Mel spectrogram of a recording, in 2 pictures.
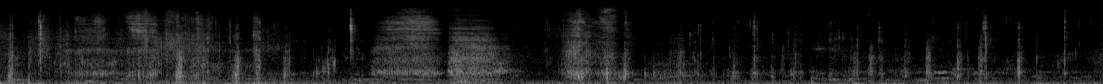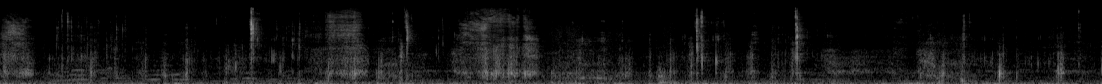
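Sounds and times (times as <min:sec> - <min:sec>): person chewing crunchy food: 0:00.0 - 0:04.5, 0:05.4 - 0:22.0.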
